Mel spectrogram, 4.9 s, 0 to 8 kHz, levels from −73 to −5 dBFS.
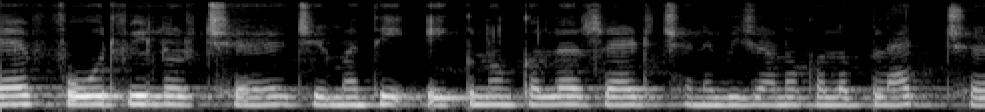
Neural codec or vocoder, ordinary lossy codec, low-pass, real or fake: none; none; 7.2 kHz; real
